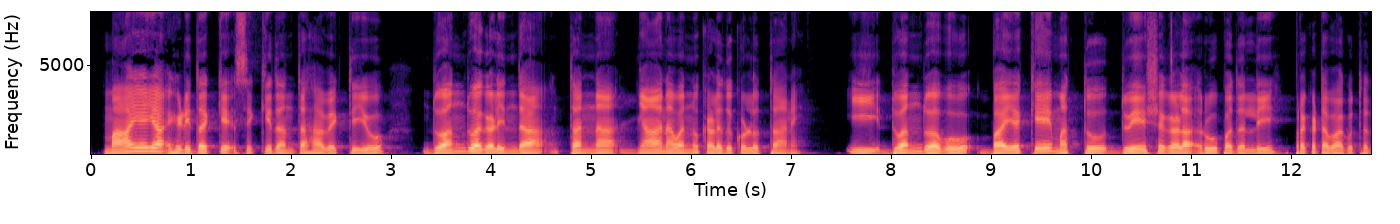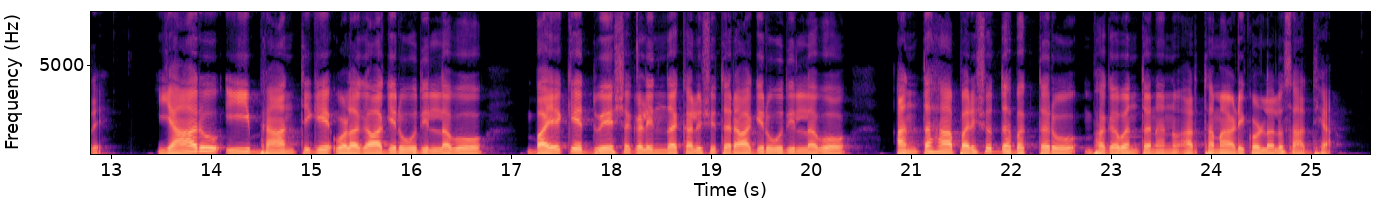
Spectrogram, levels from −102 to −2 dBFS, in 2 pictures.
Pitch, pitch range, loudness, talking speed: 140 Hz, 125-155 Hz, -22 LUFS, 65 wpm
